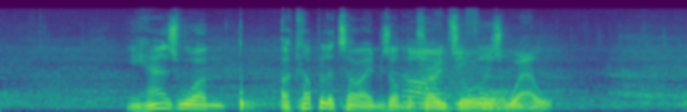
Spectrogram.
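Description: A man announces loudly through a microphone in a large hall.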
